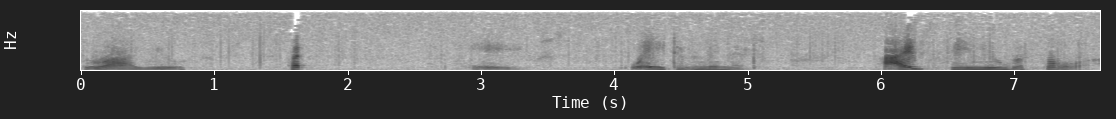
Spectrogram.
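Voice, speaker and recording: An actress playing a nervous, rough-spoken woman in a 1930s radio crime drama, brusque, jittery and stammering. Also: on the low side, lively intonation, takes it slowly, pauses often, heavily acted. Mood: wary. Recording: muffled 1930s radio recording.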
